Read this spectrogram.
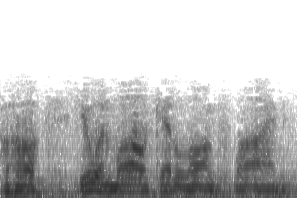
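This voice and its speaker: An actor playing an eager, naive young newlywed husband and devoted son in a vintage radio drama, with folksy, boyish talk. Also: male voice, on the low side, takes it slowly, narrow, tinny audio. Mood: cheerful, reassuring. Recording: noisy, band-limited vintage radio recording.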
